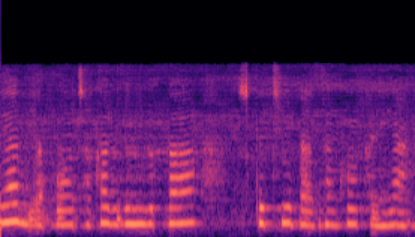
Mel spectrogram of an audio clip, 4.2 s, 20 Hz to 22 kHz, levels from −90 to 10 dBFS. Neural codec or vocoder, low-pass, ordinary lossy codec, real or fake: codec, 44.1 kHz, 2.6 kbps, SNAC; 7.2 kHz; none; fake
